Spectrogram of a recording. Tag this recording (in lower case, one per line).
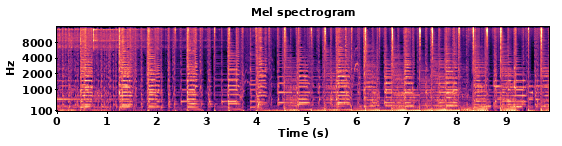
music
